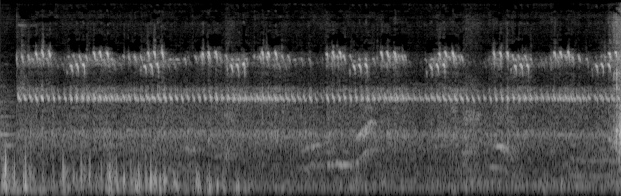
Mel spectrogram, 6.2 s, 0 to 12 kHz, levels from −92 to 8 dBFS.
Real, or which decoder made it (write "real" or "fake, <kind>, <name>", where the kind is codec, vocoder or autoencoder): fake, vocoder, BigVGAN v2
